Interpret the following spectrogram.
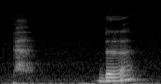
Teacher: formed right here at the front of the mouth with both our lips closed.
